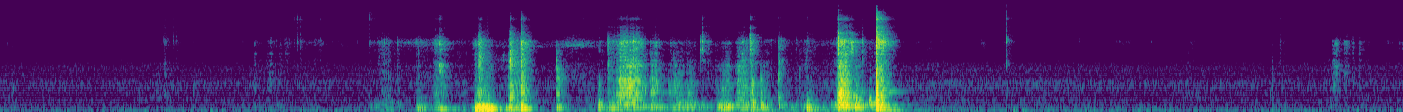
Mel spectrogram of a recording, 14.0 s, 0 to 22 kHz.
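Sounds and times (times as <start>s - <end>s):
wire insulation scraping and rustling: 2.5s - 9.0s.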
